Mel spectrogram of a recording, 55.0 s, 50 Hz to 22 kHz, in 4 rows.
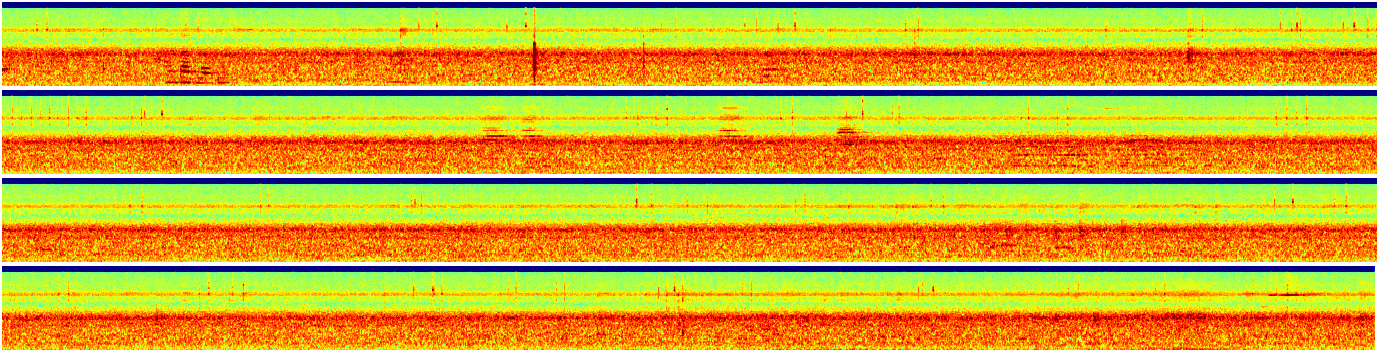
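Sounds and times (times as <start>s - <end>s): steady hiss and rumble: 0.0s - 54.9s.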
